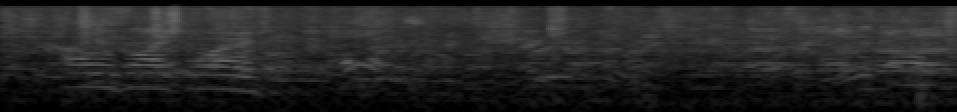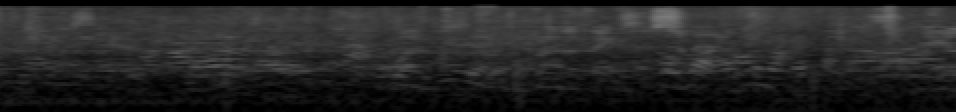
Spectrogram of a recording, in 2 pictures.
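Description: Several men call out and talk outdoors at a distance.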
